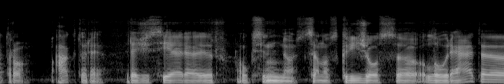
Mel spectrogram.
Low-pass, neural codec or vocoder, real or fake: 9.9 kHz; none; real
